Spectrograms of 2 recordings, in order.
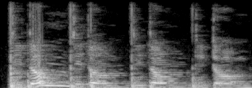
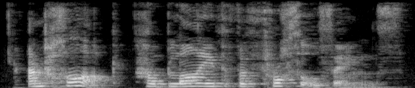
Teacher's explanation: Alternating iambic tetrameter and iambic trimeter, built on the iamb, a poetic foot consisting of an unstressed syllable followed by a stressed syllable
